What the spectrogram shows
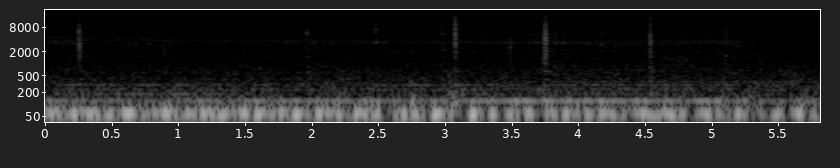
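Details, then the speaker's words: Kato SD40 model locomotive, bought running noisy, after cleaning and maintenance, tested on the bench. A faint, even low hum with a few light clicks and no grinding; now running quietly. "can barely hear it now that's what I'm talking about"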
